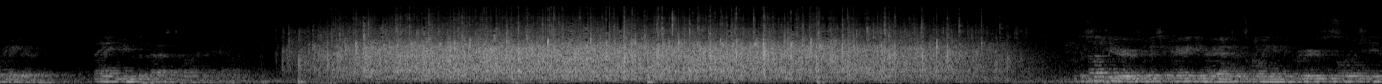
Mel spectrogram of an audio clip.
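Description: A man speaks calmly over a loudspeaker in a large echoing hall.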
